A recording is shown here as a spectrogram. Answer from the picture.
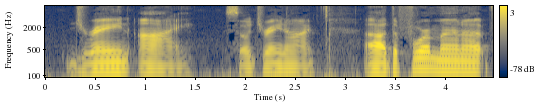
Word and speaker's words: Draenei: shaman deck up next dren I totem carver I've been told that the way to pronounce that is drain I so draenei the four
